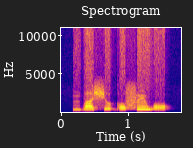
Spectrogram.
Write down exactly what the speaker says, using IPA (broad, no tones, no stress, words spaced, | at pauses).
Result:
mbaʃɤɡɔ fɛ̃wɔ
